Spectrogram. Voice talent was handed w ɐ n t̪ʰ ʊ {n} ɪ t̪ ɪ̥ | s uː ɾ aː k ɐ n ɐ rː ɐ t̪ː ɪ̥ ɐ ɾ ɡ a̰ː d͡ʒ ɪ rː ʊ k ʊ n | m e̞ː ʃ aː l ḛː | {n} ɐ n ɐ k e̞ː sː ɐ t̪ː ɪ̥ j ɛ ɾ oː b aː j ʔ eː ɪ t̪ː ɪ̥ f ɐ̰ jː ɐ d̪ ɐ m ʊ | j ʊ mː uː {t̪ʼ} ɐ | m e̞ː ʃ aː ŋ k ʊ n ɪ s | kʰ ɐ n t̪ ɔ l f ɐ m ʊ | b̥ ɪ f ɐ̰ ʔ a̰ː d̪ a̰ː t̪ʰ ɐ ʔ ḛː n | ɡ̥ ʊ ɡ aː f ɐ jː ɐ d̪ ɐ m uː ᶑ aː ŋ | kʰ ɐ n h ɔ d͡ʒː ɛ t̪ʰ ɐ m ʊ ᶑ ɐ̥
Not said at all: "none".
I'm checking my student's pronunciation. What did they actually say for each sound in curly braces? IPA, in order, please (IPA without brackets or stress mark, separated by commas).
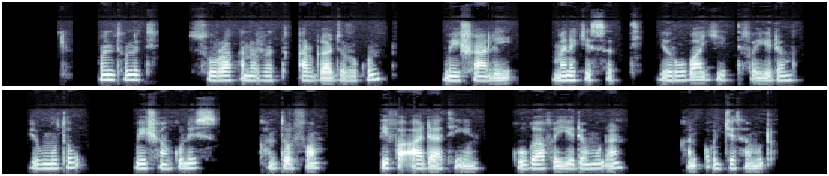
n, m, t̪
